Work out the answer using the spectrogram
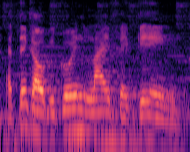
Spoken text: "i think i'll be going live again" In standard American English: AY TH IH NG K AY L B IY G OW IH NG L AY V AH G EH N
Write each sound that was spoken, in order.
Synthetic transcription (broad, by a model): AY TH IH NG K AY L B IY G OW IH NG L AY F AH G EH N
